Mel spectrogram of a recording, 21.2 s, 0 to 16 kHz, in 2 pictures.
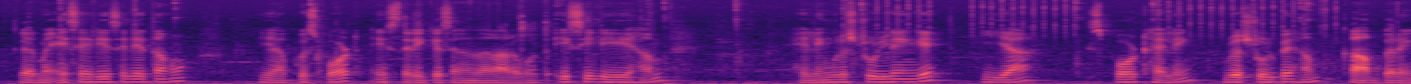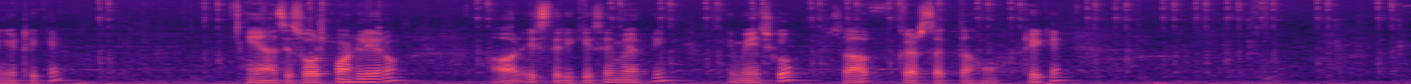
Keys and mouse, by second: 0.5-4.0 alt+drag, 4.0 ctrl+z, 5.0-6.4 drag, 7.0 j, 8.1-9.8 drag.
